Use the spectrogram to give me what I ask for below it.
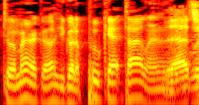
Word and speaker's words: Phuket: yeah now we're in Phuket which is uh like beach resort area it's spelled like it but it's it's Phuket Phu ket it's paradise it's easily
